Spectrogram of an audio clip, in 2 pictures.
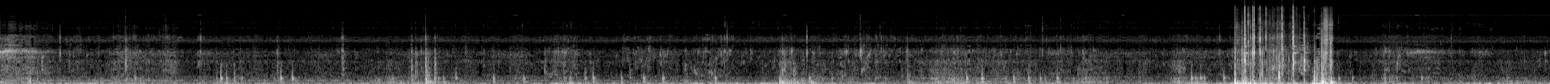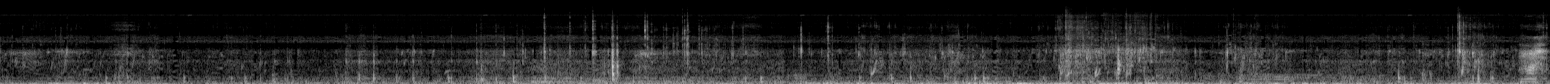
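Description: Shallow river water sloshing and splashing around a wader's feet at a boat ramp, with irregular small knocks. One loud, brief burst of noise comes about twelve seconds in.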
